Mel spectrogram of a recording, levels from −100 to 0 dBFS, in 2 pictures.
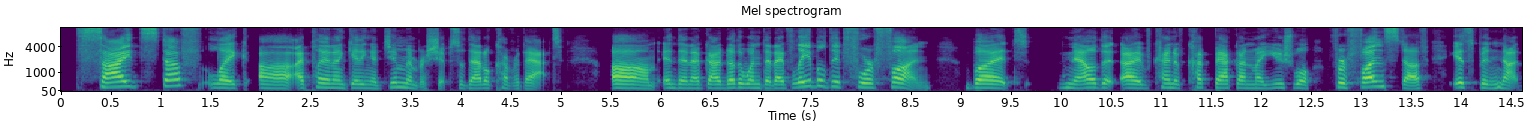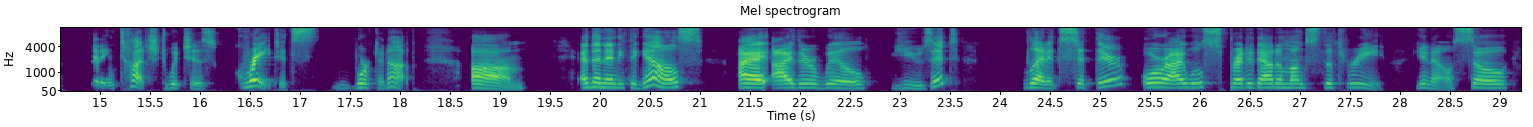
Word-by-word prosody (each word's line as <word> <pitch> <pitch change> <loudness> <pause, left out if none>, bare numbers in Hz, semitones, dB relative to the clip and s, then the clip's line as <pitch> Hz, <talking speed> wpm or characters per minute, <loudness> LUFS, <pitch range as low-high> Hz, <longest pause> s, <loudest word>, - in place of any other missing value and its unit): side 260 +2 +4
stuff, 310 +3 -2
like, 195 -3 -2
uh, 180 -3 0
I - - +2
plan 230 -5 -1
on 205 - -2
getting 190 -1 -7
a - - -8
gym 240 +8 -7
membership, 195 -5 -7
so, 185 - -10
that'll 180 +1 -1
cover 180 -3 -11
that, 485 - -4 0.5
um, 190 -4 +4
and 200 0 -5
then 190 -1 -2
I've 180 0 -1
got 185 0 +2
another 205 +2 -1
1 205 -1 -5
that 185 -1 -2
I've 185 +1 +1
labeled 275 +4 -1
it 260 -2 -3
for 235 -3 -2
fun, 235 0 +1 0.4
but 200 -2 +2 0.5
now 210 +1 +1
that 220 - -4
I've 185 -2 +2
kind 215 -2 -3
of 190 - -12
cut 220 -2 -5
back 200 -2 +1
on 195 -1 -3
my 185 - -4
usual 195 0 -7 0.2
for 230 -1 +1
fun 250 +3 +5
stuff, - - -1 0.2
it's 470 +1 0
been - - -7
not - - -1 0.3
getting 485 -1 -6
touched, - - -1
which 390 -1 -8
is 450 +1 -10 0.2
great, 305 +5 +7
it's - - -3 0.4
working 220 -1 -4
up, - - -3 0.6
um, 180 -5 +2 0.6
and 230 +2 +3
then 235 -2 +5
anything 205 -1 0
else, 250 -9 +3 0.4
I 215 -1 +10
either 205 +1 +2
will 185 -2 -3 0.2
use 170 -1 -13
it, 300 +9 -3 0.7
let 220 -4 +5
it 180 -2 -6
sit 215 -3 -2
there, 300 +9 0 0.2
or 235 +1 +3
I 210 +1 +5
will 220 +2 -6
spread 220 -2 0
it 225 - -5
out 215 0 +3
amongst 205 +1 -4
the 220 0 -4
3, 215 -3 -9 0.3
you 205 +1 -7
know? 175 - -9
So, 195 -2 -3
210 Hz, 160 wpm, -23 LUFS, 190-235 Hz, 0.7 s, I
